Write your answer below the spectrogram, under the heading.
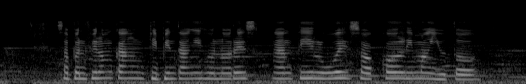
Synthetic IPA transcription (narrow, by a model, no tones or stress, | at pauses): sab̥ə̤nfiləmkaŋd̪̥i̤b̥int̪aŋiɦonoɾɛsŋant̪iluwɪhsɔkɔlimaŋjut̪ɔ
